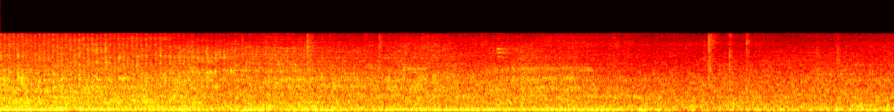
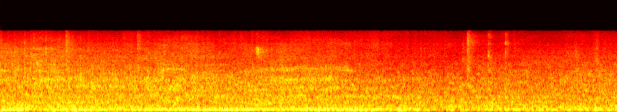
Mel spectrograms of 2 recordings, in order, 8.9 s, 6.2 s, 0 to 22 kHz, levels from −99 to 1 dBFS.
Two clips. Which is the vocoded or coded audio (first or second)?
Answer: second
